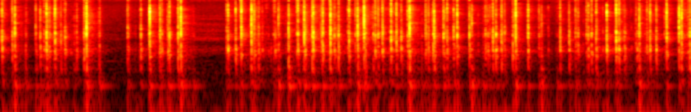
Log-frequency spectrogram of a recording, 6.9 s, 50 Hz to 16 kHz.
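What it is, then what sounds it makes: Mechanical keyboard with plastic keycaps. An Akko full-size mechanical keyboard with white and light-blue plastic keycaps on a black case is typed on quickly with fingertips. It produces a steady stream of sharp, bright plastic clacks that die away almost instantly, centered near 2.7 kHz with little low end. The typing continues throughout, with two brief pauses near the one- and two-second marks.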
